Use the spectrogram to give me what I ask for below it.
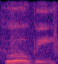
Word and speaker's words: Huobi: torum b21 capital heco is actually huby's decentralized huby that's how you uh actually that's how you pronounce it it's very hard so it's a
